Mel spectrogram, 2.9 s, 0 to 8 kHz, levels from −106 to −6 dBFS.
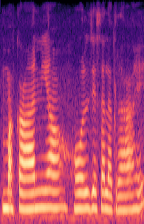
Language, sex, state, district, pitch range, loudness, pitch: Hindi, female, Madhya Pradesh, Dhar, 205-225 Hz, -15 LUFS, 215 Hz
